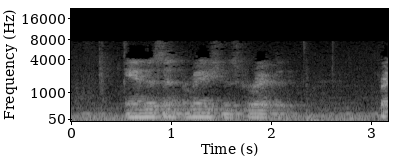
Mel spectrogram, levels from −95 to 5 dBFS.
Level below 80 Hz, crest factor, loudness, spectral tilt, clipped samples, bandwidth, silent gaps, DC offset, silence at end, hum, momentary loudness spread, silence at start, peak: -48 dBFS; 16 dB; -35 LUFS; -6 dB/octave; under 0.1%; 7.6 kHz; none; under 0.1%; 0 s; none; 16 LU; 0 s; -20 dBFS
